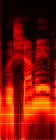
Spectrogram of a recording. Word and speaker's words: Buscemi: And my name is Andy Buscemi.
